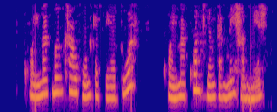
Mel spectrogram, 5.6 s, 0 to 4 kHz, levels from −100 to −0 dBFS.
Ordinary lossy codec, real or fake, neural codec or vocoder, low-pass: none; real; none; 3.6 kHz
